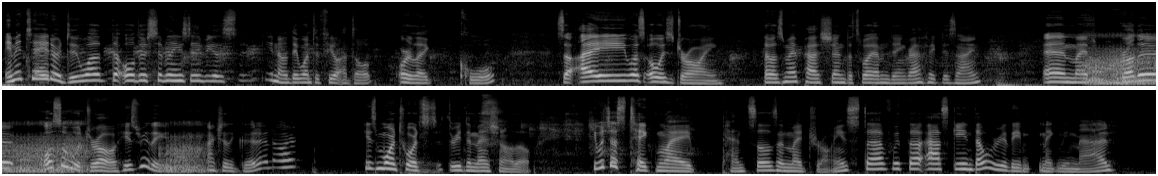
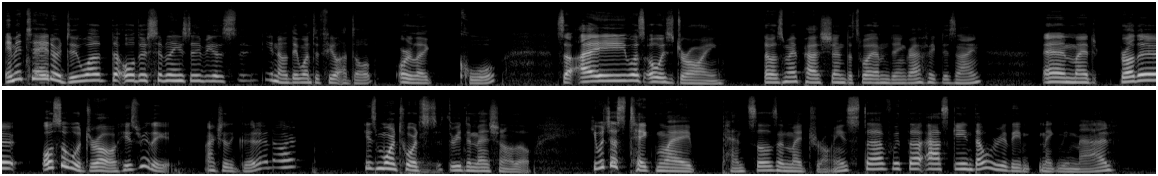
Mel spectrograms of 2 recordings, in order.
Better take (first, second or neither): second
